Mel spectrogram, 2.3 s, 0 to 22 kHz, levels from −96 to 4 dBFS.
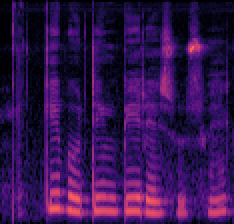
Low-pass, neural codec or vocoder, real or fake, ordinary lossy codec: none; none; real; none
